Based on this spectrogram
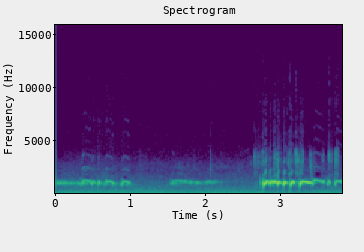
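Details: Zebra dove of local stock, a rival answering its call: softer distant pulsed coos and a long held note, followed by a loud close phrase of rapid rolling notes ending in a sustained tone.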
